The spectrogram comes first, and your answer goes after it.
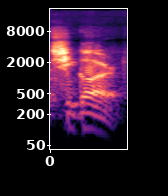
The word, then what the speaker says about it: Chigurh: I just asked him what was the right pronunciation of my character's name, which is quite weird, and he said Chigurh.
